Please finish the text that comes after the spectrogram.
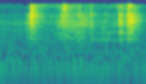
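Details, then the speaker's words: Bajaj Pulsar NS motorcycle fuel tank, removed and shaken: light metallic clinks of a loose screw inside, the rattle heard since purchase when riding over cobbled streets. "pues desde que compre la motocicleta tiene un pequeño ruido como si trajera algún tornillo flojo por ahí"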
